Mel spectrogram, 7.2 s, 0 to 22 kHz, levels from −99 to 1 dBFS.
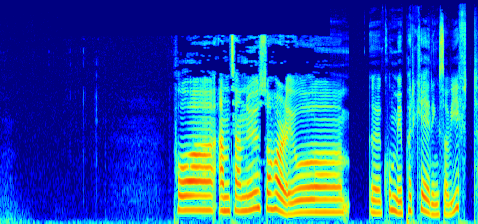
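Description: From 0.95 s to 4.95 s the speech drops to an adaptive stream at a lower bitrate: for four seconds the top end vanishes above 11.5 kHz and MP3-style smearing rises, consistent with a switch from about 128 down to 48 kbit/s, then full quality returns abruptly, without a gap.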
